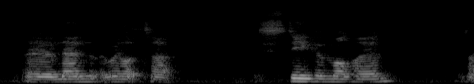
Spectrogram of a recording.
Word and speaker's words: Stephen Mulhern: And then we looked at Stephen Mulhern. Is that how you say it? Yeah, Stephen Mulhern.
